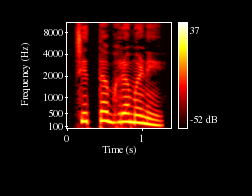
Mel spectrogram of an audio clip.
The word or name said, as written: ಚಿತ್ತಭ್ರಮಣೆ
